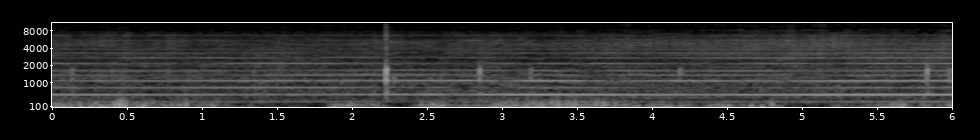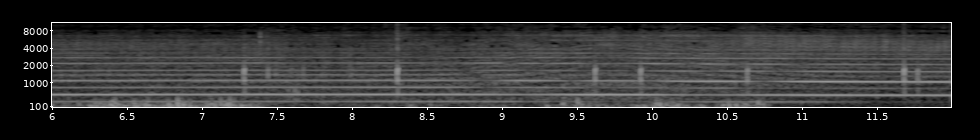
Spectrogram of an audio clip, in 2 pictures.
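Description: Electric motor and propeller of a Dynam Hawksky V2 RC plane giving a steady high whine with several overtones, bending slightly in pitch near the end, while gusts of wind buffet the microphone.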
